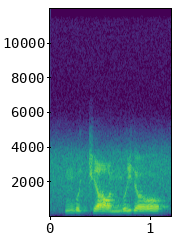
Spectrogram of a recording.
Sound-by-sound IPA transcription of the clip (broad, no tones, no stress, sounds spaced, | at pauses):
ŋʷ i kʲ ɑː ŋʷ i ɾʲ ɔ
